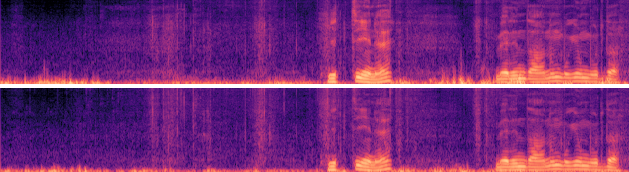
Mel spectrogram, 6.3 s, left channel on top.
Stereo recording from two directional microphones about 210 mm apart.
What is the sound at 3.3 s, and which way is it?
Speech, 20° left (ahead or behind).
